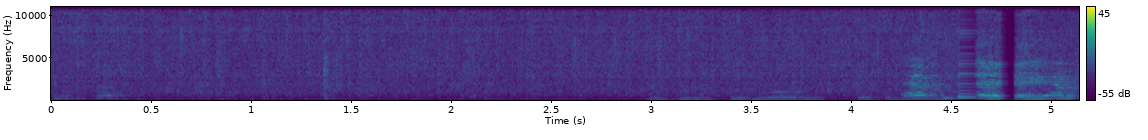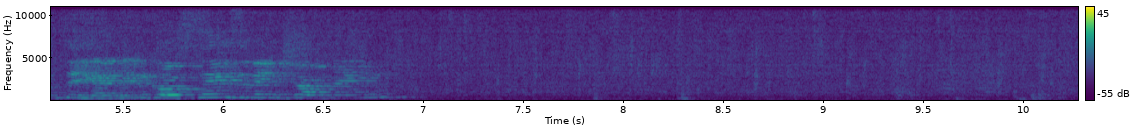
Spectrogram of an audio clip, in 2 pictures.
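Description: Food sizzling faintly in a pan on the stove, with a few light utensil clicks at a rice cooker pot. In the middle a person's drawn-out, sing-song voice runs for about three seconds and is the loudest sound.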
